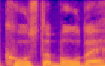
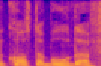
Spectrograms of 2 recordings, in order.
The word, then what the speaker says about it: Kosta Boda: Jag var nämligen i Kosta Boda i helgen. Resten av Sverige säger ju Kosta Boda felaktigt. Kosta Boda säger man ju, det vet ju alla.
